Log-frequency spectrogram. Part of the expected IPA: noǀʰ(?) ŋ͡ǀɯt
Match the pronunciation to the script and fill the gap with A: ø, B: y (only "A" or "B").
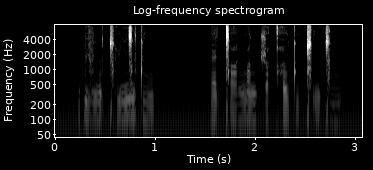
B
